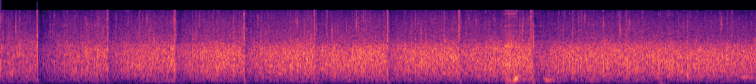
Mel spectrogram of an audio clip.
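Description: An audience breaks into steady applause, a dense wash of many hands clapping at an even loudness for a few seconds, with a few sharper individual claps standing out.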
